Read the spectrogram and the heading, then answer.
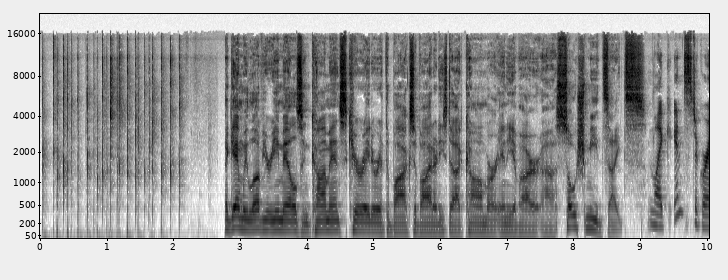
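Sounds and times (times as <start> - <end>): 
soft polite hand clapping from one or two people: 0.0 - 2.4
speech: 2.8 - 10.0.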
